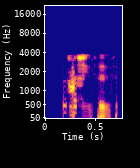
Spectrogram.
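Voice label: Police Southwest District Dispatch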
